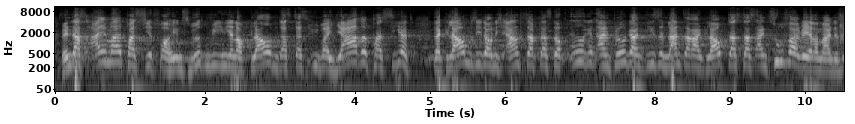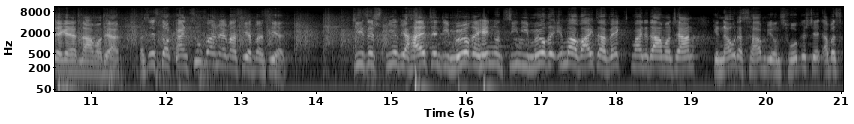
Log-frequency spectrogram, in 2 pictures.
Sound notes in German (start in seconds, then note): 10.3 Beifall bei der FDP und bei Abgeordneten der SPD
